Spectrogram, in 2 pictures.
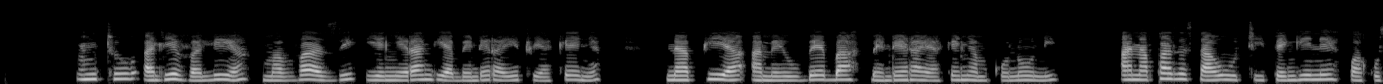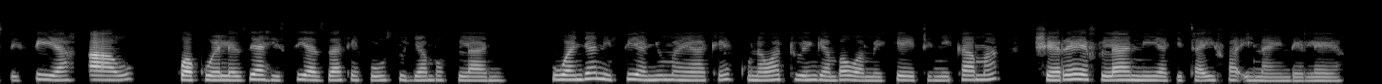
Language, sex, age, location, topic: Swahili, female, 25-35, Kisumu, government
